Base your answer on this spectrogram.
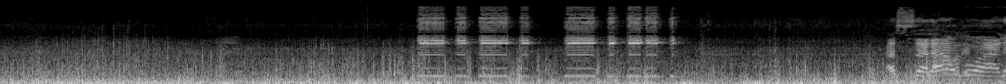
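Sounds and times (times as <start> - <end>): motorcycle engine rumble: 0.0 - 10.0
wind rush on microphone: 0.0 - 10.0
motorcycle horn short toots: 4.1 - 7.0.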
